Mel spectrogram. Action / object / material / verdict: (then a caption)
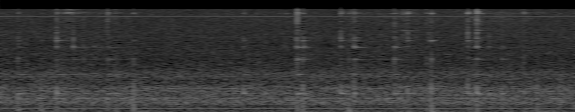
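tap / glass goblet / glass / none. Long dark-painted nails tap the bowl and foot of a small, clear, gilt-rimmed glass goblet with a gold band, which stands hollow and empty upside down on a tablecloth. A few light, bright glassy clinks ring briefly over a steady low hum.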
